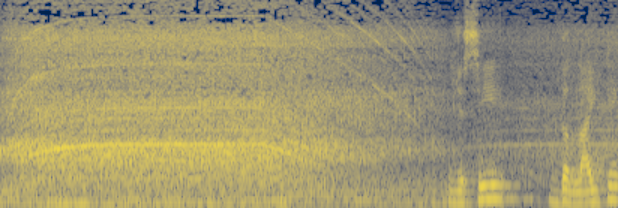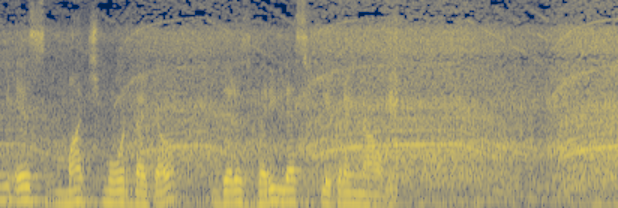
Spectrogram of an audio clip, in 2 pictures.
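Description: An electric drill whirs loudly and winds down, starting up again later.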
